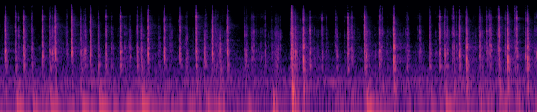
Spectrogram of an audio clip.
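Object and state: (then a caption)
Plastic mechanical keyboard. Both hands type quickly with their fingertips on a full-size white plastic mechanical keyboard with white keycaps, sitting on a wooden desk. A fast, steady stream of sharp, bright clicks and clacks plays over a faint low hum, with a few louder strikes standing out.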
